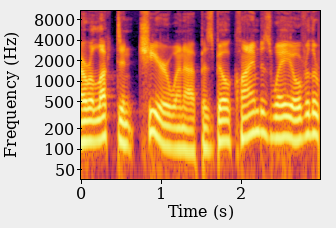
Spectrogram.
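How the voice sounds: Intonation here is lively. It comes from a natural reading voice.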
